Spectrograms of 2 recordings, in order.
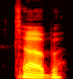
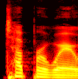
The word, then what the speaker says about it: Tupperware: Say the first syllable. Tub. Wrong. It's Tupperware with a P, not a B.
